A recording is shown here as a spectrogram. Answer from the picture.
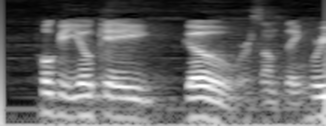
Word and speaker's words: poka yoke: I went to the talk you say it poka yoke and so I went in the whole talk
